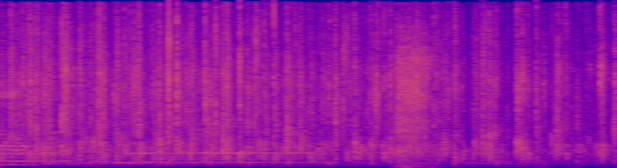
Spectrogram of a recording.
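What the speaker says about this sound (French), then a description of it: "On peut les applaudir, bravo." An audience claps steadily and fairly loudly at an FNAC gaming tour event, with a few musical tones sounding over the applause.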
